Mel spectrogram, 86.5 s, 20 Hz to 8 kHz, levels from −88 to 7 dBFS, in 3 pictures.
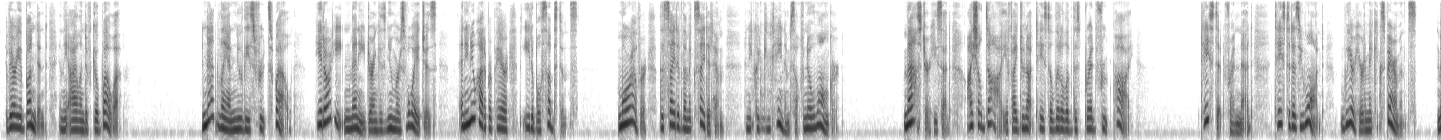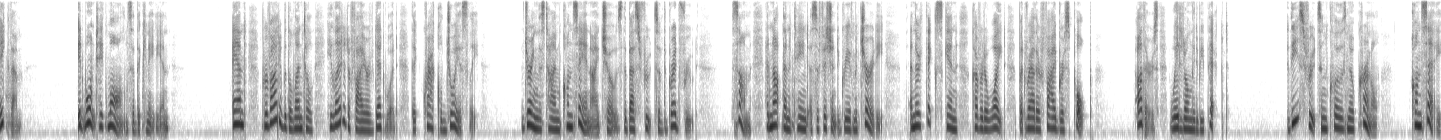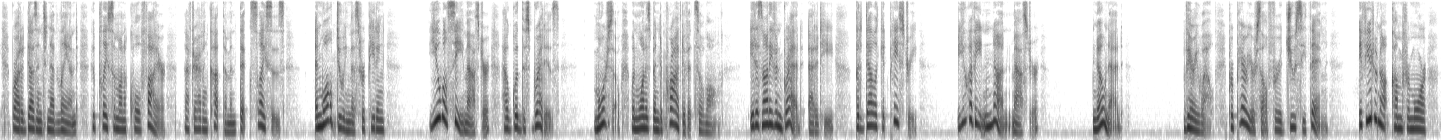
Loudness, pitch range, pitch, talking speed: -21 LUFS, 130-220 Hz, 175 Hz, 155 wpm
